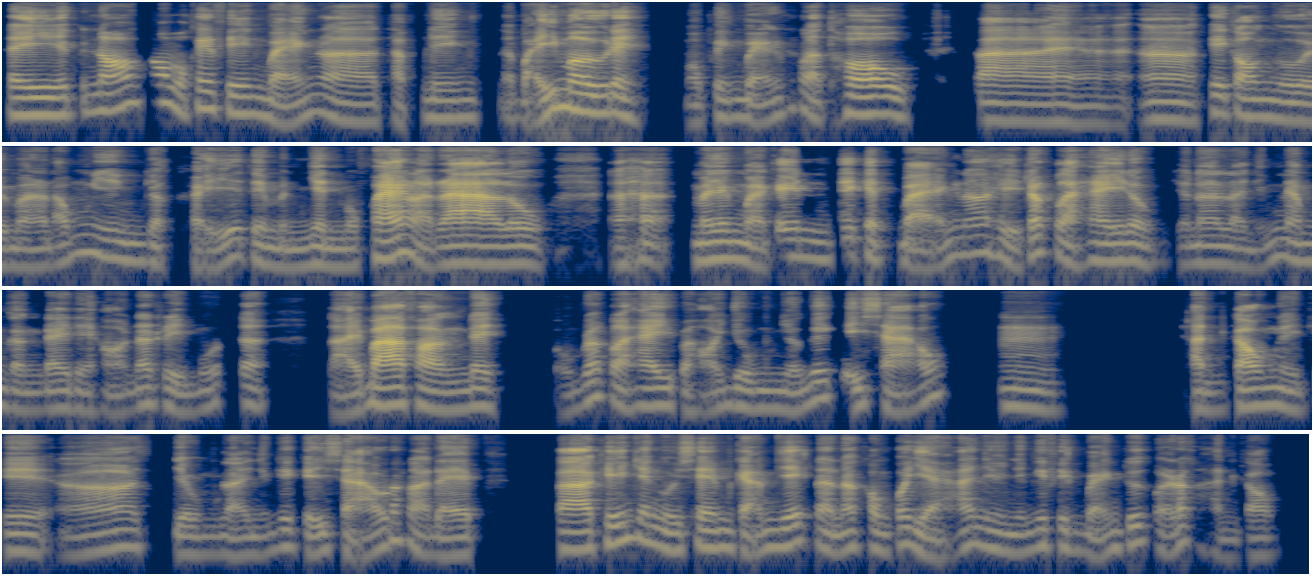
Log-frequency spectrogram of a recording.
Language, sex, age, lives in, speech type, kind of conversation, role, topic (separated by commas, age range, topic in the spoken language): Vietnamese, male, 30-34, Vietnam, conversation, podcast, guest, Bạn nghĩ gì về trào lưu phim làm lại và khởi động lại dạo này?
